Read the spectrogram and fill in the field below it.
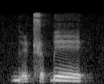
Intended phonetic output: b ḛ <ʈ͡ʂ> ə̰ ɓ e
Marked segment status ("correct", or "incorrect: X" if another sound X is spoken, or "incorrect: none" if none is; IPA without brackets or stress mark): correct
